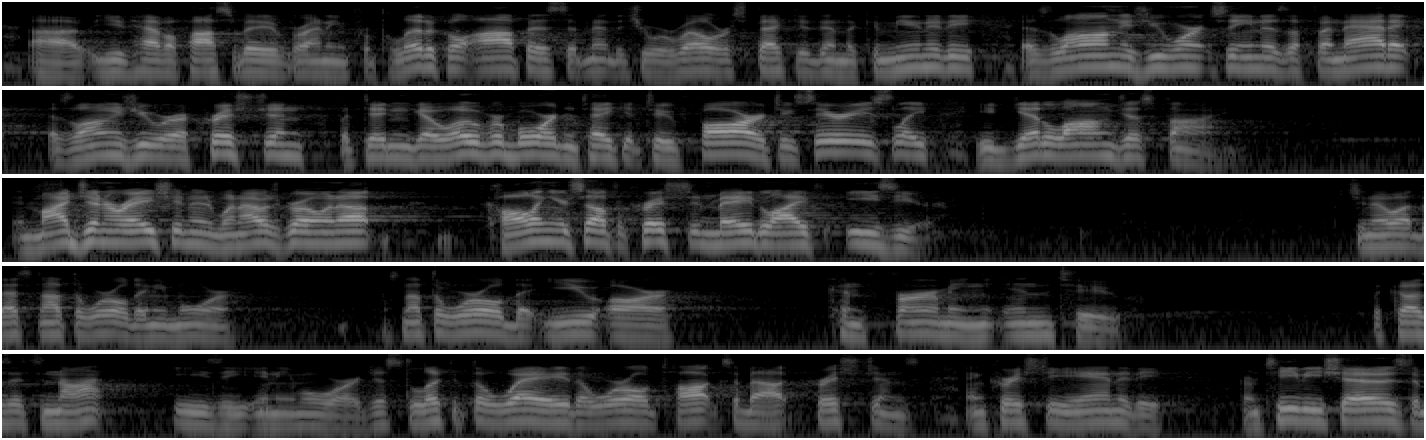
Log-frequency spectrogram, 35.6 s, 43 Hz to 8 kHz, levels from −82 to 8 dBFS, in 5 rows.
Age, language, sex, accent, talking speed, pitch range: 50-69, English, male, American, 180 wpm, 115-140 Hz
